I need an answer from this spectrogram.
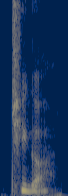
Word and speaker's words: csiga: Ch, which is formed as C plus S. C plus S. Ch. Ch. It would be like T and S in English, I think. Ch. Ch. Ch. Like in the Hungarian word csiga.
